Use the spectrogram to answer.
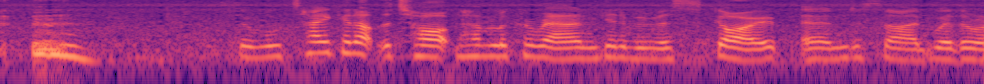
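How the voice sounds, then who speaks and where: A woman with a strong Australian accent speaks at a moderate pace and a medium pitch with ordinary pitch variation, over noticeable background noise. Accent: Australian accent, stronger than usual. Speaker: bushwalking vlogger. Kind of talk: casual talk to camera. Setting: outdoors. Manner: enthusiastic.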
